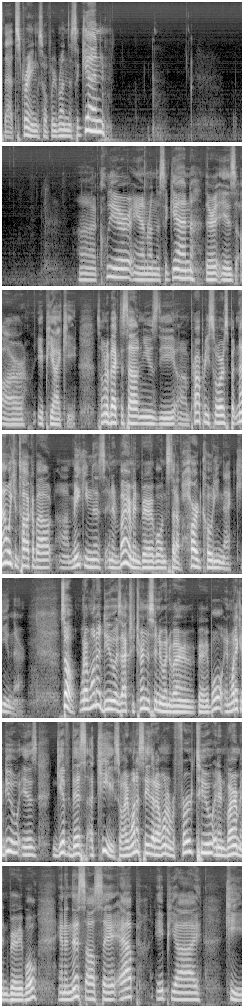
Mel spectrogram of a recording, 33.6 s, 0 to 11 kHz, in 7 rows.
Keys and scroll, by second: 1.5 ctrl+r, 10.2 shift+Escape, 12.6 super+z, 13.5 super+z, 15.0 super+z, 15.8 super+z, 16.5 super+z, 17.3 super+z, 19.7 super+s.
